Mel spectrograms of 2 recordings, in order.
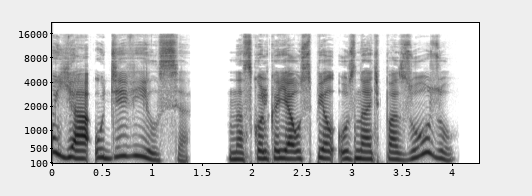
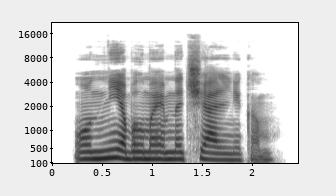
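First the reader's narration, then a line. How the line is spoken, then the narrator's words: Dry reply. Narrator (Russian): сухо ответил Эль-Кариана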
